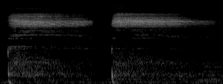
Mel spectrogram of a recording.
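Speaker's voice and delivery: two very quiet voiceless pshes; whispery imitated sleeping breath; soft snoring. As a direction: breathe out long hushed snores. Mouse snores on.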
